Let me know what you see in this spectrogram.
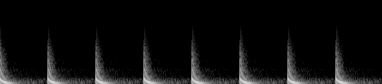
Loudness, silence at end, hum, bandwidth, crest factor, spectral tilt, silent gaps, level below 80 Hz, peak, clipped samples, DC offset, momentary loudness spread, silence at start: -22 LUFS; 0.3 s; none; 3.2 kHz; 12 dB; -12 dB/octave; none; -26 dBFS; -8 dBFS; under 0.1%; under 0.1%; 5 LU; 0 s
